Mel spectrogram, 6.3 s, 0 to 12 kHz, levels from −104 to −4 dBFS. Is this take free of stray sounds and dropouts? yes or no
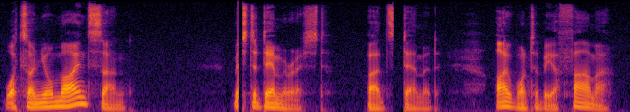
no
